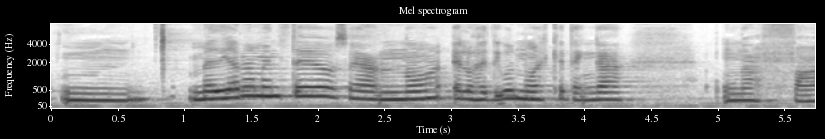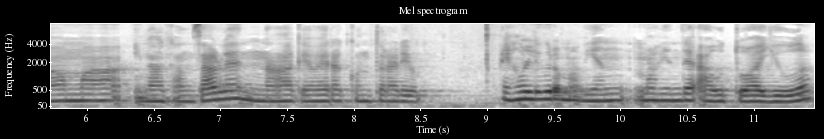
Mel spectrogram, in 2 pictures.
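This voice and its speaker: A woman with lively intonation at a very slow pace, with audible room echo and noticeable background noise. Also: medium pitch for a woman. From Cuba. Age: 20s. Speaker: podcaster. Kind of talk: casual monologue.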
